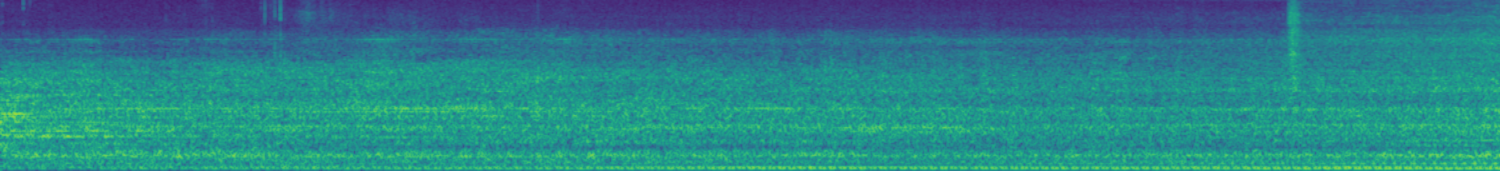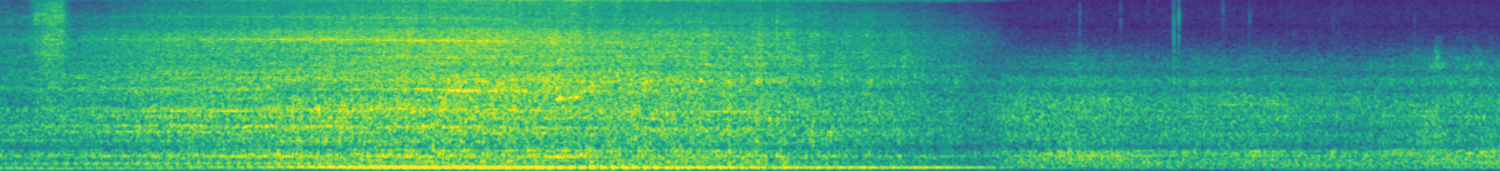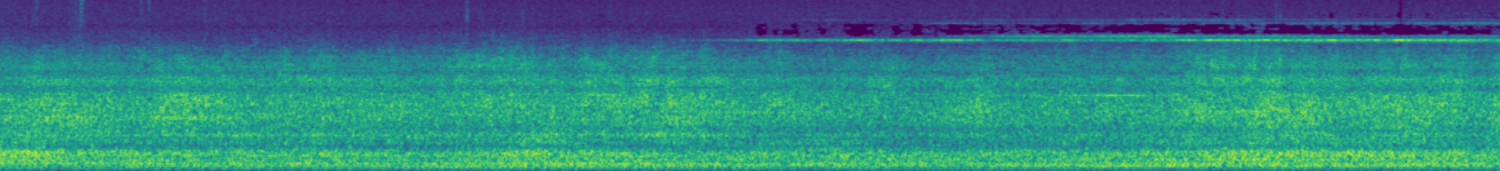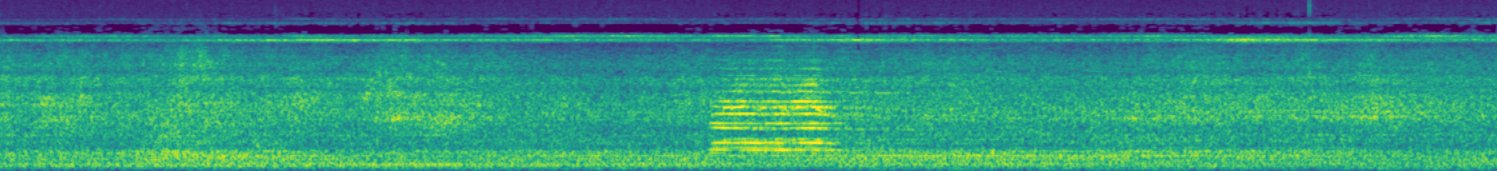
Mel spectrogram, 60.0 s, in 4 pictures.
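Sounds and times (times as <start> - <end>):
diesel locomotive engine hum: 0.0 - 59.9
train rolling rumble: 0.0 - 59.9
faint high whine: 36.4 - 59.9.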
